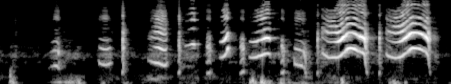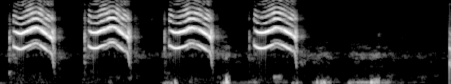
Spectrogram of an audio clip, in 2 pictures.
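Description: Rose-ringed parakeet calling: a few short chirps and clicks, then from about three seconds in a run of about seven loud, evenly repeated calls, each rising and falling in pitch.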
